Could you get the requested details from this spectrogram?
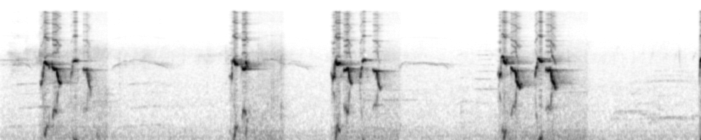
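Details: Oriental magpie-robin fighting song, four scratchy bursts of clicks and short falling whistles every two seconds or so, with faint thin whistles between.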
